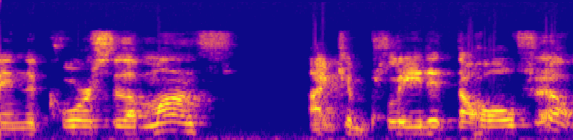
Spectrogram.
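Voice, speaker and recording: Ordinary pitch variation marks this man's medium-pitched voice, delivered with an American accent. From US Northeast, Philadelphia area. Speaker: independent filmmaker and actor. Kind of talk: interview.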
